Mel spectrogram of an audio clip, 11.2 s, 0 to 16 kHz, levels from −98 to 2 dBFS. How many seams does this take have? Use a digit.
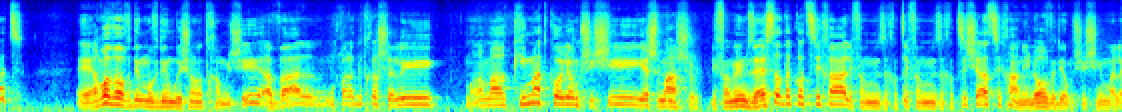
3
